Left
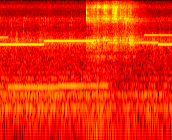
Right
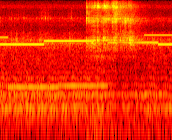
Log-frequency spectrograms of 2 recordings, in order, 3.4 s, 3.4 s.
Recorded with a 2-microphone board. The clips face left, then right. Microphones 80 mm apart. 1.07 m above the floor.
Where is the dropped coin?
10° left (ahead or behind), 2.5 m.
